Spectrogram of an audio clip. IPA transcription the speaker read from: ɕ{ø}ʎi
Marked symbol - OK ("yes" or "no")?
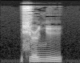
yes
